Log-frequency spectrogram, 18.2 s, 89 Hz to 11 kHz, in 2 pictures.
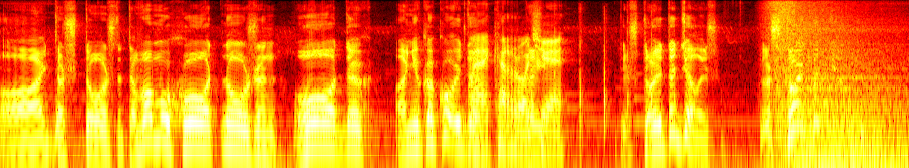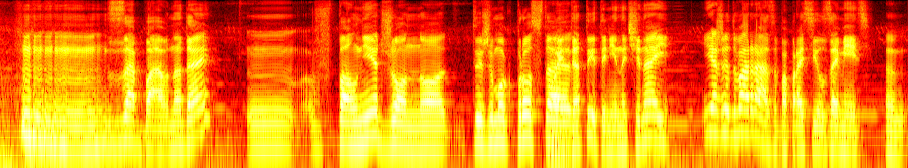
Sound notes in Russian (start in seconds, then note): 5.7 хлопает в ладоши; 7.6 Звук пустотной телепортации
